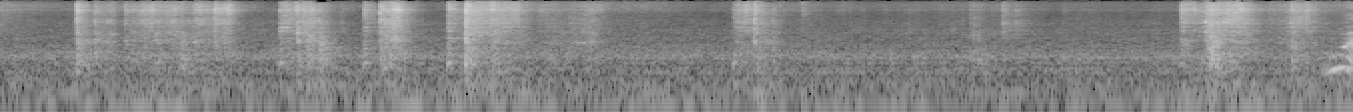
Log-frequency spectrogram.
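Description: A spoon stirs taco meat filling in a pan, producing a series of irregular metallic scrapes and clinks against the cookware, quiet and close, with pauses between bursts.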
